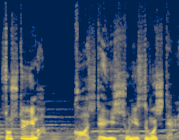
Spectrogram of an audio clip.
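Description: A man playing a sentimental elderly village husband in an anime game, gently reminiscing. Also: a little high, wildly swooping pitch, moderate pace, gravelly, music in the background, heavily acted. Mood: fond, nostalgic. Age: older. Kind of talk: Japanese anime game voice acting.

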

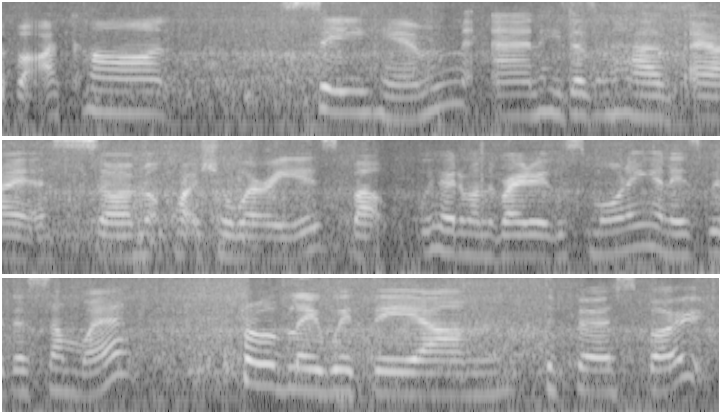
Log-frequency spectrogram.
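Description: A woman in her thirties chatting candidly and casually to camera as a sailing vlogger. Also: mid-range voice. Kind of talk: casual vlog talk to camera. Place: outdoors in the cockpit of a sailing yacht at sea. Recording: loud sea and boat noise.

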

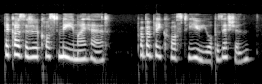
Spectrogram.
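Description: A woman voicing a sharp, bold noblewoman with a blunt, self-assured manner. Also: sits high, normal speed, muffled recording, voice pushed up, natural voice. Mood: blunt, confident.

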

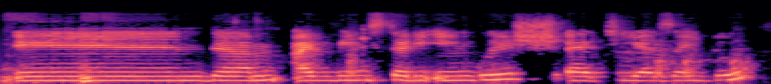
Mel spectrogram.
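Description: Very slow young student. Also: female voice, mid-range voice, level tone, rough recording. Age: 20s. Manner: careful, hesitant with fillers. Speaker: English student. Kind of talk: self-introduction in class. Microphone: video call.

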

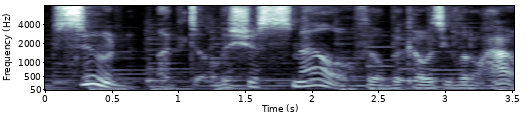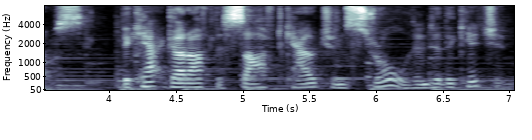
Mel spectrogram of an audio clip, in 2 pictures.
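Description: A man's voice: mid-range voice, animated, moderate pace, over music. A man in his thirties, reading a children's story as a co-host with comic banter. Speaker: co-host and story reader, comedian. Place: small room, indoors, seated on a sofa.

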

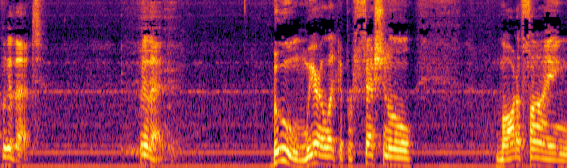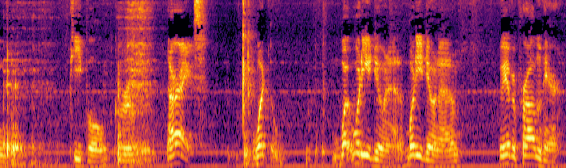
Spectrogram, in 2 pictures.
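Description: A man of middle pitch chats his way through a build at a wooden workbench, muttering half to himself and poking fun at his own slip-ups. His talk is loose and unscripted, with a faint hiss of noise under it. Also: measured pace, long pauses. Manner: chatty, muttering to himself as he works, self-mocking asides. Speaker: hobbyist showing a workshop project. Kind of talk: casual how-to narration while working. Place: indoors at a wooden workbench or floor. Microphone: camera framed on his hands over the work.

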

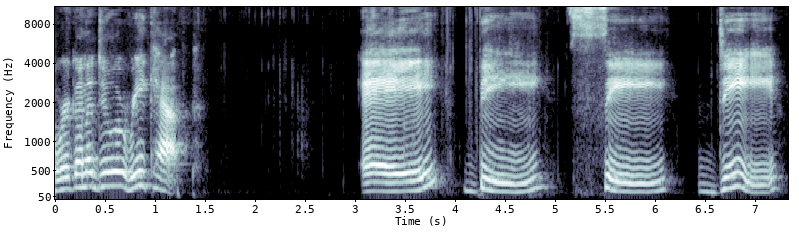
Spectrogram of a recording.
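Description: A middle-aged woman hosting a storytime, reading aloud to young children with exclamations, sing-song emphasis and questions to her listeners. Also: lowish voice. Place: small room at home, indoors.

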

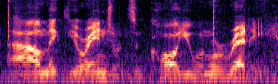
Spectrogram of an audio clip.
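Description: An actor playing a nervy, sarcastic middle-aged heist planner in a video game, explaining in a halting, excitable way. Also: male voice, fairly high pitch, noisy background, lightly acted. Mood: businesslike, wry. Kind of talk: video game cutscene acting.

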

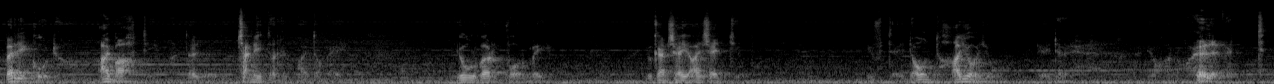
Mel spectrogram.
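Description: An actor playing an eccentric older Finnish janitor in a video game, with folksy, cryptic talk and a Finnish accent. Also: male voice, deep voice, animated, a little slow, long pauses, roomy sound, over music. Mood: welcoming, cryptic. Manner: folksy idioms, muttered Finnish curses. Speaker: janitor character in a supernatural action game. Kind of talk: video game cutscene acting.

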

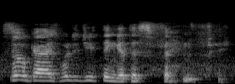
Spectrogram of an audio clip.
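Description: A man's voice: high-pitched, moderate pace, a crowd in the background. A man hosting a casual group fan fiction reading, talking and narrating on a computer mic. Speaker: host. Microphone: computer microphone on group voice call. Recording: muffled computer mic with background noise.

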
